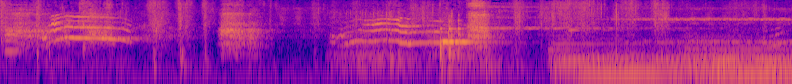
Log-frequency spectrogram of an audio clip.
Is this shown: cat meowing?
yes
